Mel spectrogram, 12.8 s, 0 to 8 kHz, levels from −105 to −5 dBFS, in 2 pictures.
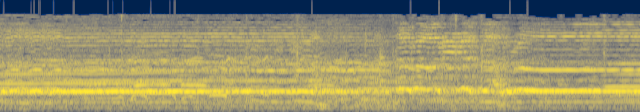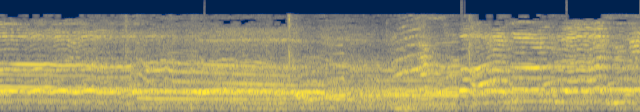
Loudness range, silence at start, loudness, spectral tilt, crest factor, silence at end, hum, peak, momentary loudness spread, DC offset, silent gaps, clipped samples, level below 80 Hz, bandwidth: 3 LU; 0 s; -11 LUFS; -7 dB/octave; 10 dB; 0 s; none; 0 dBFS; 5 LU; under 0.1%; none; under 0.1%; -46 dBFS; 5.4 kHz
